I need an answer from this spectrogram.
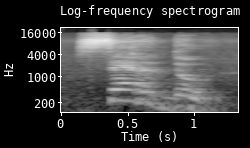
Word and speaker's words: cerdo: Donc, le moins gen C plus la lettre E, li prononcé cerdo. Donc, li vient égal avec la lettre S.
